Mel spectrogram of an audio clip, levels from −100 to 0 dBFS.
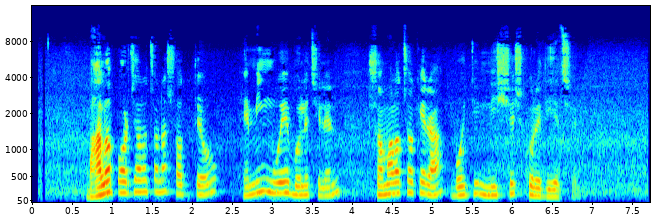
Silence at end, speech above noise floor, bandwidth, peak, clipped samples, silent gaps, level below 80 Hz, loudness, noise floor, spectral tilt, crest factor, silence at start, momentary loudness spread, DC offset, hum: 0.2 s; 25 dB; 10.5 kHz; -2 dBFS; under 0.1%; none; -76 dBFS; -28 LUFS; -53 dBFS; -6 dB/octave; 26 dB; 0.7 s; 16 LU; under 0.1%; none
